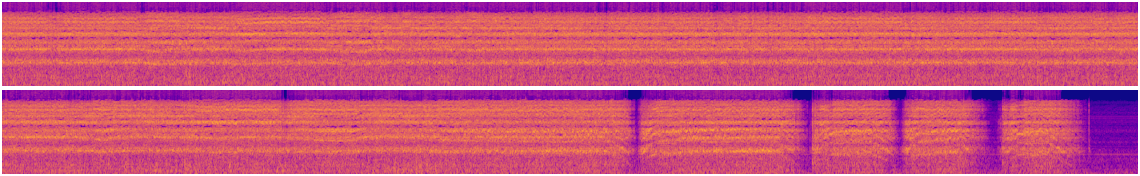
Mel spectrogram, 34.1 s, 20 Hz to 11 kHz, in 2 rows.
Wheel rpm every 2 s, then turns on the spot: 230, 230, 220, 230, 230, 230, 230, 230, 230, 230, 220, 220, 210, 150, 150, 100, 60.
none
